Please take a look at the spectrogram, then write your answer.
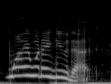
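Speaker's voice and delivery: asking herself in disbelief why she ignores problems, high and incredulous; incredulous self-question. Real, not acted. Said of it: "repeated self-question, first take".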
